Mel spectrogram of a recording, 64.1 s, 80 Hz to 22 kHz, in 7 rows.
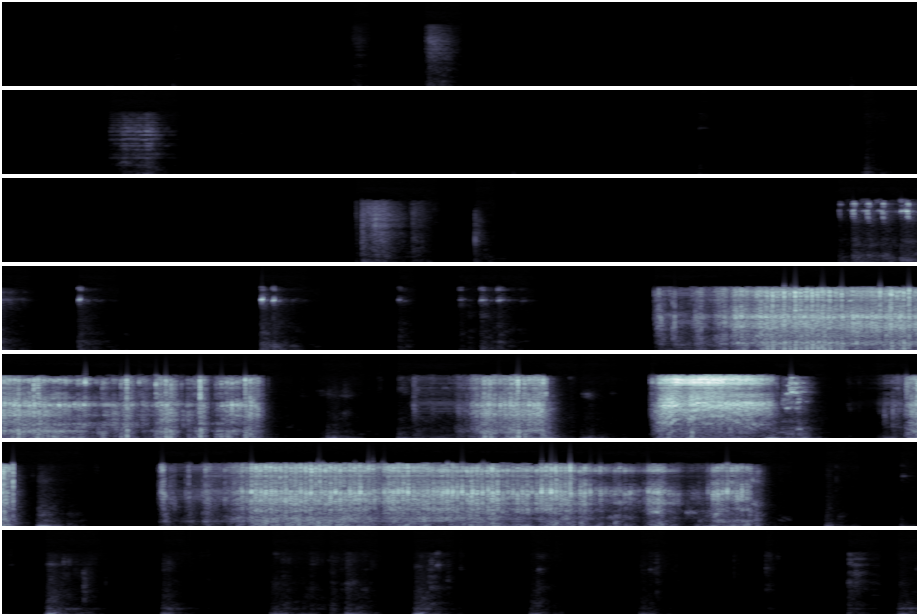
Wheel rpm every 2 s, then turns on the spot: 0, 0, 0, 0, 0, 0, 0, 0, 0, 0, 0, 0, 0, 0, 0, 0, 0, 10, 20, 10, 10, 40, 10, 0, 20, 20, 10, 0, 0, 0, 0, 0.
34-42 48-54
